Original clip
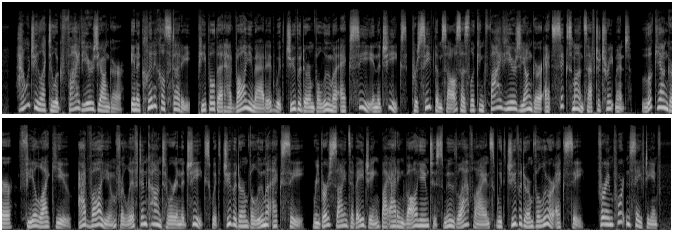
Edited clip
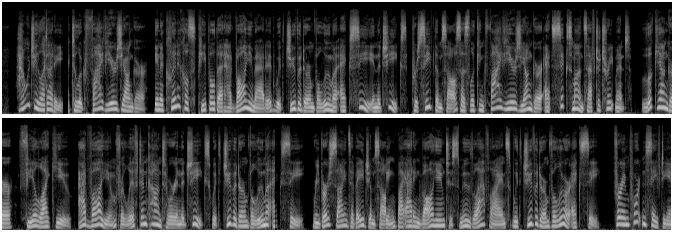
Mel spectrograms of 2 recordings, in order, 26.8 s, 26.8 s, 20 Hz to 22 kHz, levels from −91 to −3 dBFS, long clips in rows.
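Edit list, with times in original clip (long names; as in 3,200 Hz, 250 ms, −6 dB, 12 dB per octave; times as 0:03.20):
0:03.40–0:03.87: move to 0:00.86
0:08.70–0:09.02: duplicate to 0:20.76
0:18.86–0:19.34: fade in equal-power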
